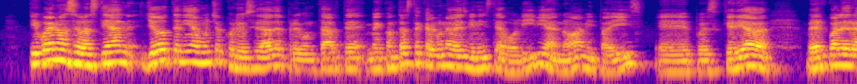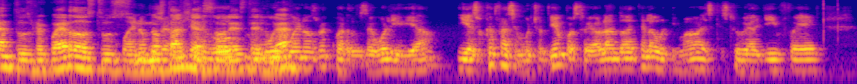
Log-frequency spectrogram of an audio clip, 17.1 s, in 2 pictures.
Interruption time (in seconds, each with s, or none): 9.7 s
